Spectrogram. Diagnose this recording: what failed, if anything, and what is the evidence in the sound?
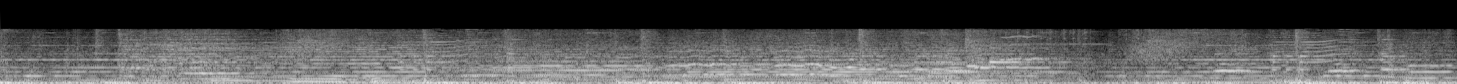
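Nothing stood out on listening that would point to a failure at any stage of the chain.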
